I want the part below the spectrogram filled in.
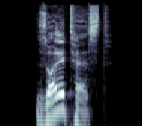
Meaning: inflection of sollen: 1. second-person singular preterite 2. second-person singular subjunctive II
- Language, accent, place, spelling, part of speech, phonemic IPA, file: German, Germany, Berlin, solltest, verb, /ˈzɔltəst/, De-solltest.ogg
